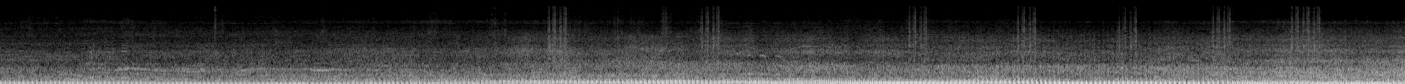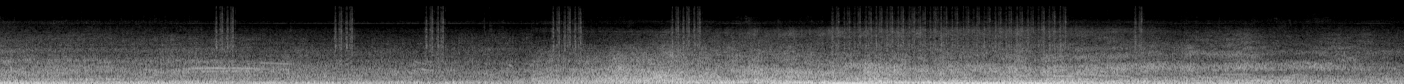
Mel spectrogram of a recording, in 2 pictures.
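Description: CV-22 Osprey tiltrotor flying a demonstration pass, its twin turboshaft engines and big proprotors giving a deep, loud rumble that swells twice, in the middle of the stretch and again near the end.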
